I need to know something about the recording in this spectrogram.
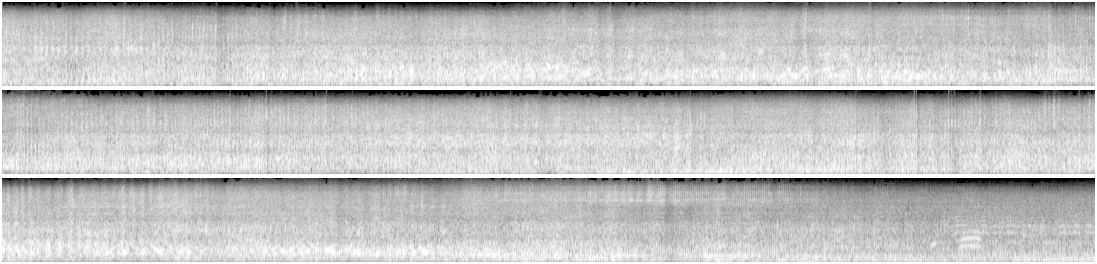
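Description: Several sand track racing solo motorcycles with single-cylinder engines running flat out around the oval. The engine sound is loud and unbroken, rising and falling in pitch in waves as the bikes sweep past, and eases off slightly near the end.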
